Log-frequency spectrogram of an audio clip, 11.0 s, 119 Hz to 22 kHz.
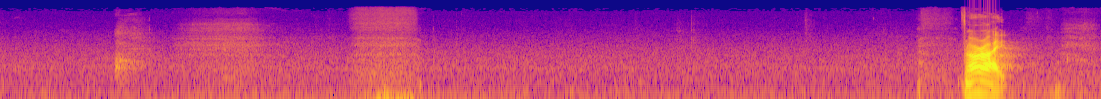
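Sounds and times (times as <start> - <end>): person breathing: 1.8 - 4.4, 10.6 - 11.0
short breath close to microphone: 3.5 - 4.3.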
